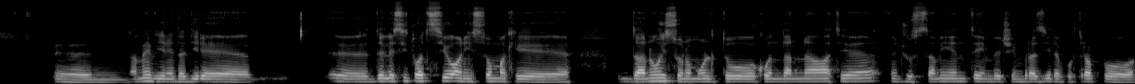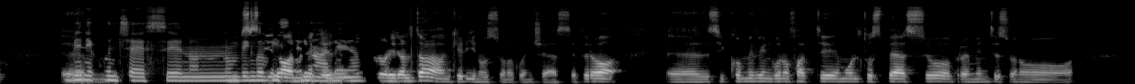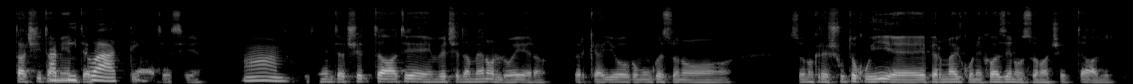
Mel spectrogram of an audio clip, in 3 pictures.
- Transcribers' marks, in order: tsk; "probabilmente" said as "proabilmente"
- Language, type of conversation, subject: Italian, podcast, Come è cambiata la tua identità vivendo in posti diversi?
